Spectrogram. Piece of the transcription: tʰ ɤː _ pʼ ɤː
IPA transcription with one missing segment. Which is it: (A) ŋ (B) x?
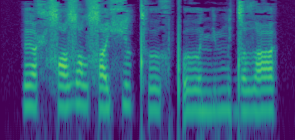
B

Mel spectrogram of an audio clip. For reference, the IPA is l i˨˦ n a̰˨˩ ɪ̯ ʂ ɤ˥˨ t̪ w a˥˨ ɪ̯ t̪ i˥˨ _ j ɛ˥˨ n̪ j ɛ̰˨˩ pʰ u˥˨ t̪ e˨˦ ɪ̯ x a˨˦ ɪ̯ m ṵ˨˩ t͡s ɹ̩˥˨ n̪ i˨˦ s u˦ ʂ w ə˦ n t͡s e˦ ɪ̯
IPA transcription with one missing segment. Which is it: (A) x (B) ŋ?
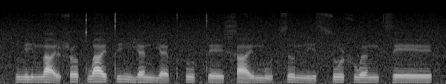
B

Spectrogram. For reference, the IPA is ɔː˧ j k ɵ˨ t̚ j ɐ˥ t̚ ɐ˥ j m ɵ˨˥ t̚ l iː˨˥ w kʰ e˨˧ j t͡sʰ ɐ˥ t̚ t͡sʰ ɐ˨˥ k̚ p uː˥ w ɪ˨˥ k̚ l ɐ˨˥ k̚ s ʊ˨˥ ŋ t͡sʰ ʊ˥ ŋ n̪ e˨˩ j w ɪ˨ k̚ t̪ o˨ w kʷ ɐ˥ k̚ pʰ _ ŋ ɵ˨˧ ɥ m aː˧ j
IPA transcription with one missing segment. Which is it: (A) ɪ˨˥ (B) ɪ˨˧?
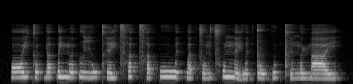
B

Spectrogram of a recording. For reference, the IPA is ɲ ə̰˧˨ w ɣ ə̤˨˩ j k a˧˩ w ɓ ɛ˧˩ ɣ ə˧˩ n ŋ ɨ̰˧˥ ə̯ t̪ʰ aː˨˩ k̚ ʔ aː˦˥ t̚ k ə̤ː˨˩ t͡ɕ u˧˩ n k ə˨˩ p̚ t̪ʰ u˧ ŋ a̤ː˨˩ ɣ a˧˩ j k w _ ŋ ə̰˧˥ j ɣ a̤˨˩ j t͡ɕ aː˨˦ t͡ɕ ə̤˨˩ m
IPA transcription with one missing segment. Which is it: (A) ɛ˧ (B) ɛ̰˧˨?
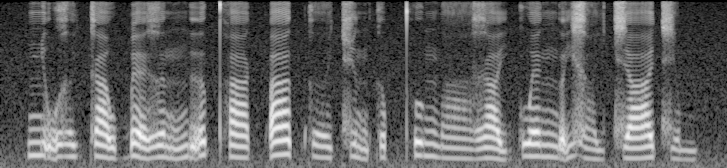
A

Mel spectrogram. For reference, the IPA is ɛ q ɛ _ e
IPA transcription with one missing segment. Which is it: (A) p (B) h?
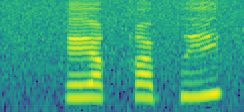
A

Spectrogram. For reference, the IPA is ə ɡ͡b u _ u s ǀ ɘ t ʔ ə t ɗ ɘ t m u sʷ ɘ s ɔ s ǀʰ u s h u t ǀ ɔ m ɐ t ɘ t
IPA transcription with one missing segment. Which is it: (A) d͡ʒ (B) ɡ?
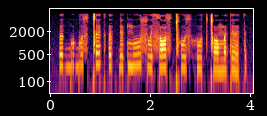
B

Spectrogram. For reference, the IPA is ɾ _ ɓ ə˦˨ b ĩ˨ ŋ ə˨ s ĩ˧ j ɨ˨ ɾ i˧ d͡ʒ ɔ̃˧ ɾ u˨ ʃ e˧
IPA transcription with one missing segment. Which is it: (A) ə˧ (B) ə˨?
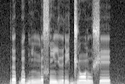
A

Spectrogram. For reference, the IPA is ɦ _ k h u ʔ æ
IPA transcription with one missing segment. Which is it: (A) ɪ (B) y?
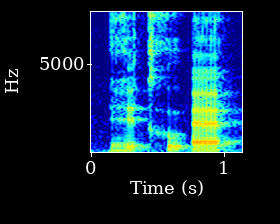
A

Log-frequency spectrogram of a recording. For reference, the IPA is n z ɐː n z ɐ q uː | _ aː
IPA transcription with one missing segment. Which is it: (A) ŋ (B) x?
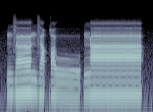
A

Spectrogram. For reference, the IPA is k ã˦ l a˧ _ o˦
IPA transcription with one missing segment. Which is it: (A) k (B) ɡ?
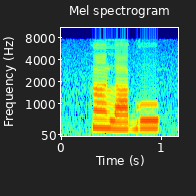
B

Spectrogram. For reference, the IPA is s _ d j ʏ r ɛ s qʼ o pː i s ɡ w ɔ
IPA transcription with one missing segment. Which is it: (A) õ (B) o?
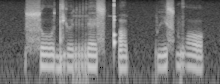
B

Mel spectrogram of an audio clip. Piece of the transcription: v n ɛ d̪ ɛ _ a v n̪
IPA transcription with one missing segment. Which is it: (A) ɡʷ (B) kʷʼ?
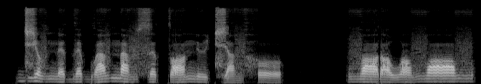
A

